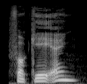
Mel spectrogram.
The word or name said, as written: forgæring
